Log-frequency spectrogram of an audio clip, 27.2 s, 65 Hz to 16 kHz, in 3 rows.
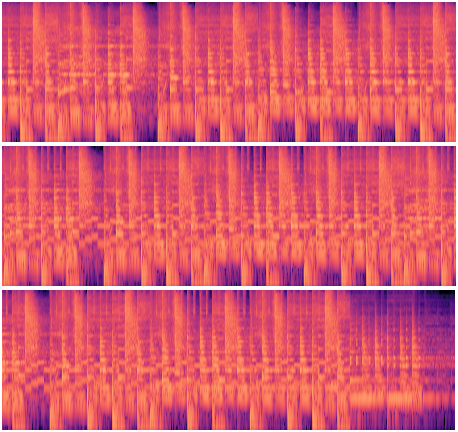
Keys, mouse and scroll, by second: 3.5 click, 5.7 ctrl+z, 6.7 click, 12.8 BackSpace, 15.7-17.1 scroll up 3, 17.1 click, 20.5 BackSpace, 21.7 click, 23.6 BackSpace, 25.4 ctrl+z, 26.8 click.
